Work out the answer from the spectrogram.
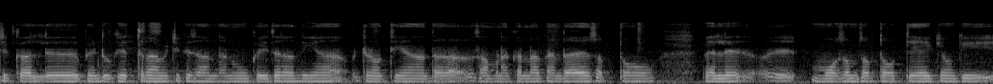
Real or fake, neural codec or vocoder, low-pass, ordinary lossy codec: real; none; 7.2 kHz; none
